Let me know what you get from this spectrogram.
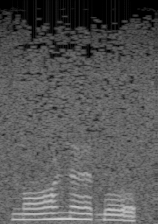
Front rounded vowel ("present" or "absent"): present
